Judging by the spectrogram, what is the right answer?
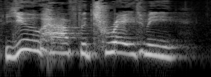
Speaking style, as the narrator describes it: he roared

